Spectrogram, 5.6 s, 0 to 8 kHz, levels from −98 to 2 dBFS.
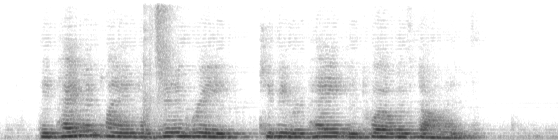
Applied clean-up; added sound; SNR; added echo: neural separator model SepFormer DNS4.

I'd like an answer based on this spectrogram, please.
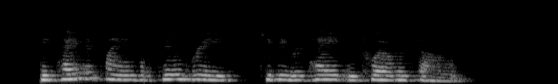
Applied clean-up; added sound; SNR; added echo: neural mask model DeepFilterNet 3.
